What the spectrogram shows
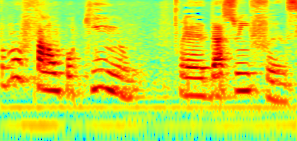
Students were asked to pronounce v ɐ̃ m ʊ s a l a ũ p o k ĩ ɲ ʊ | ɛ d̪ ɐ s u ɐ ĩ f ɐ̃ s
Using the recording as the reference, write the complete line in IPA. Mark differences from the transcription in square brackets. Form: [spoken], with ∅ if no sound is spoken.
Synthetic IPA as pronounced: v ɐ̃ m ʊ [f] a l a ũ p o k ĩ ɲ ʊ | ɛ d̪ ɐ s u ɐ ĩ f ɐ̃ s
